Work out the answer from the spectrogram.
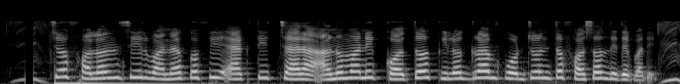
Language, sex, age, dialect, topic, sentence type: Bengali, female, 18-24, Jharkhandi, agriculture, question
